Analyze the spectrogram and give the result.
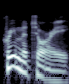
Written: crematory

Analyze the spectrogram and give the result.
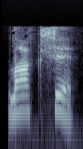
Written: loccit

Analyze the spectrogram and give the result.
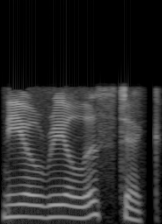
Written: neorealistic

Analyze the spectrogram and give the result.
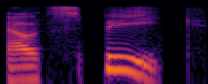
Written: outspeak

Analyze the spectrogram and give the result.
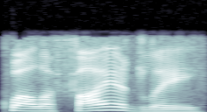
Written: qualifiedly

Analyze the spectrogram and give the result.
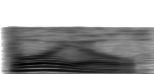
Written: voile

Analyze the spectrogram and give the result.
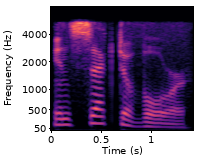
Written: insectivore

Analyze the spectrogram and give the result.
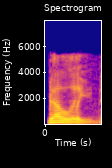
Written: bellied

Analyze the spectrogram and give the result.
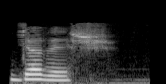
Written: dovishness

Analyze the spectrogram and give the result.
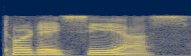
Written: Tordesillas

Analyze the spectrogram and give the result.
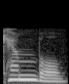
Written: Kemble

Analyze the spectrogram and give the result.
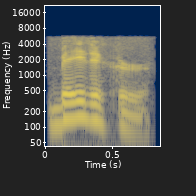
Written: Baedeker

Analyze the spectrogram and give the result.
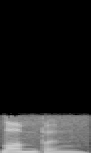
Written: lumpen

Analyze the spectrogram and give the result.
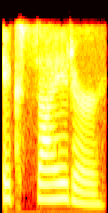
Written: excitor

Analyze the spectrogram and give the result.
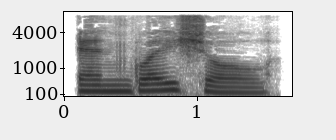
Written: englacial

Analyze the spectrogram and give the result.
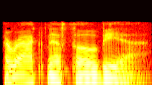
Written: arachnophobia

